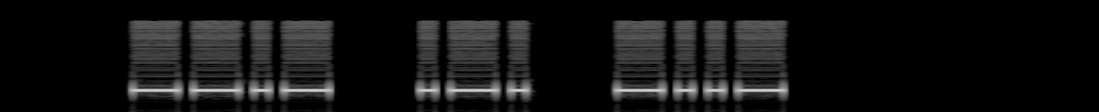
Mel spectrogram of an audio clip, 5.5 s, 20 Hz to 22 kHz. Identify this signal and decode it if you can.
Morse code, heard as a keyed tone, about 16 wpm, spaced as for 11 wpm, 800 Hz. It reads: QRX
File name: (spaced) / Q-Calls Spaced-mp3s / Q Calls sp Once @15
